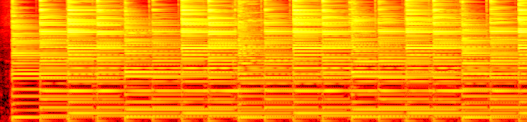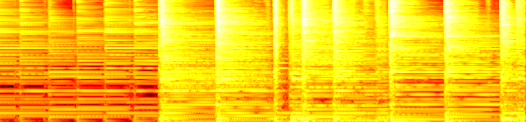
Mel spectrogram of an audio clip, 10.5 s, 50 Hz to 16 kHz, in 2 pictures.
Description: sE 2A cardioid guitar, microphones; se electronics

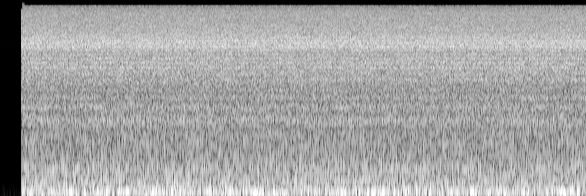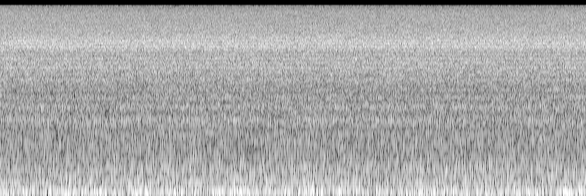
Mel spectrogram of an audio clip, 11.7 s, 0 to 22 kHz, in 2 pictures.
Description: Milab VM-44 loudspeakers

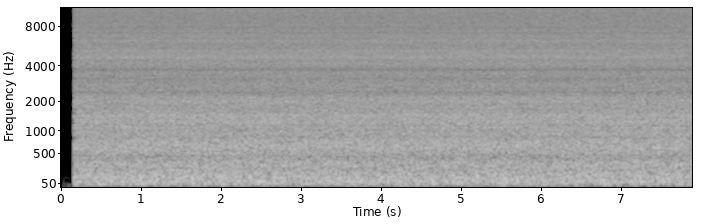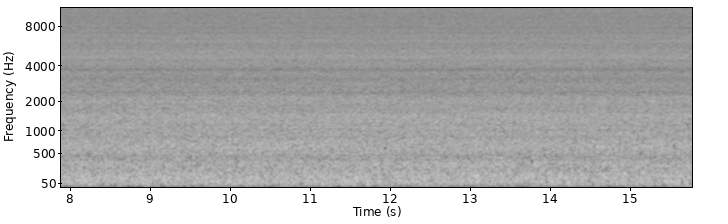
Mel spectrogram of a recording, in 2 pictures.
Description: Avant CV-12 tube 8 loudspeakers

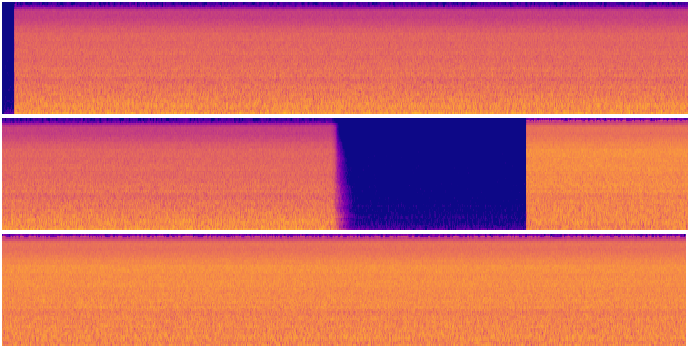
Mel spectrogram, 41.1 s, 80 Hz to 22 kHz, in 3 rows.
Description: Royer R-121 back loudspeakers

